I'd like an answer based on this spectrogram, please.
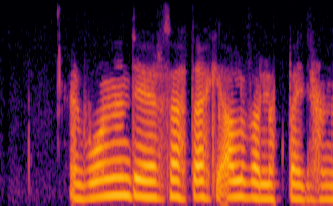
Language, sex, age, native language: Icelandic, male, 11, Icelandic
